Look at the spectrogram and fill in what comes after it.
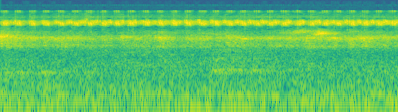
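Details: Short stretch of a summer-night cicada chorus: an even, piercing pulsed trill high up and a steady lower buzz, unchanging from start to finish against soft low background noise.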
